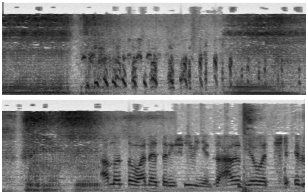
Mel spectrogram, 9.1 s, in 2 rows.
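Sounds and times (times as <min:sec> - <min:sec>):
loud human snoring: 0:00.0 - 0:01.4, 0:03.2 - 0:06.4
laughter: 0:01.2 - 0:04.7
speech: 0:06.1 - 0:09.1.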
